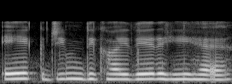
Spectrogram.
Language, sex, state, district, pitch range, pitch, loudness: Hindi, female, Haryana, Jhajjar, 235-250 Hz, 245 Hz, -13 LUFS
